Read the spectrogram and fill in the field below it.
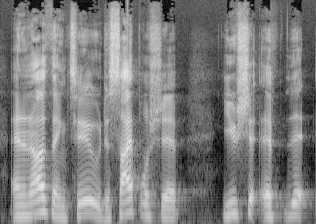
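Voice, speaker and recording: An unremarkable speaking voice on a very clean recording with a silent background. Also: man. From Minnesota, US Upper Midwest. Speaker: sports ministry representative. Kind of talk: casual chat.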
